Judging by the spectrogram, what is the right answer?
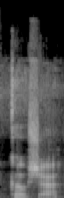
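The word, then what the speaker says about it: Xhosa: So, Amma Fufuana and Ukuasa are two cultures specific descriptive terms used by Kosha, but it's spelled with an XH, but I looked it up online. It said Kosha.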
